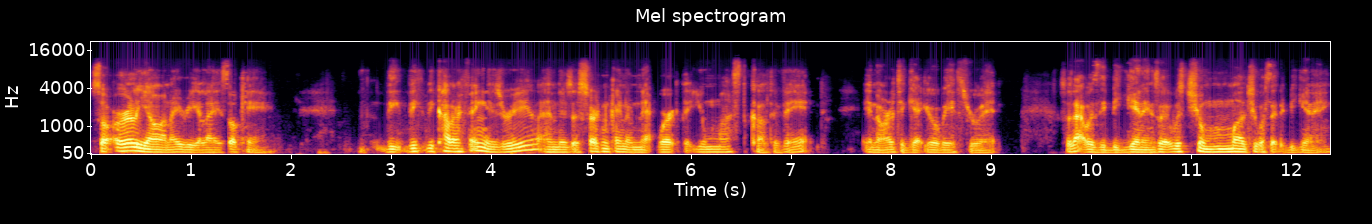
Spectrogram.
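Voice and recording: A man's low voice with a slightly husky edge, fairly quick, with a Barbadian accent. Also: ordinary pitch variation.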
